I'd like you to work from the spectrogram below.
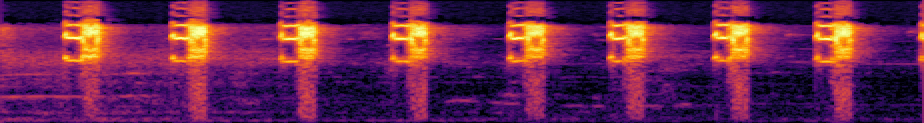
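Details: Lovebird calling as a lure to get other lovebirds singing: shrill, sharp high chirps repeated steadily about twice a second, each short and piercing, over a faint low hum.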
